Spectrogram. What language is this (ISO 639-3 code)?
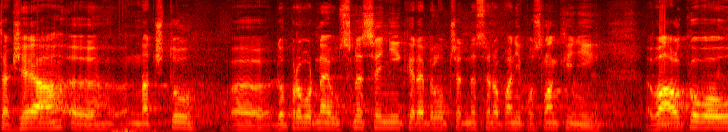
ces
